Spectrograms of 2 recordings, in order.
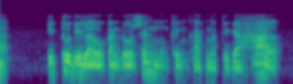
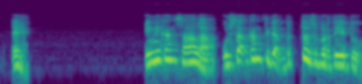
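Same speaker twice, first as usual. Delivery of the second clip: much louder and higher, fast contradiction; raised voice to teacher; 10 dB louder, faster than usual. Shown as a demonstration. Student loudly telling the teacher he's wrong. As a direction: argue back at the teacher. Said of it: "sudah meninggikan suara".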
